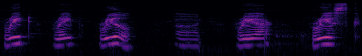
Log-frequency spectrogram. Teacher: voice palato-alveolar approximate sound ra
